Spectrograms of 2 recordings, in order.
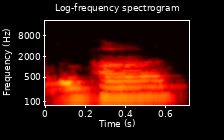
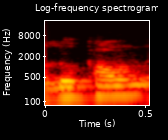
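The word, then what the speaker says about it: Lupin: the first season it's only one season of lupon or lupone as they call it l-u-p-i-n that's how you pronounce it lupo yeah i've been saying looping the entire time yeah well that's what americans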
